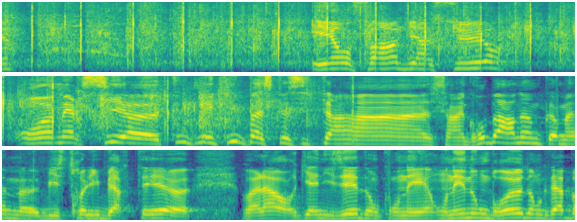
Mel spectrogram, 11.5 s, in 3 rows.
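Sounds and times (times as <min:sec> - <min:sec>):
audience applause: 0:00.0 - 0:06.4
speech: 0:02.1 - 0:11.4.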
